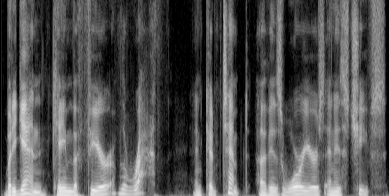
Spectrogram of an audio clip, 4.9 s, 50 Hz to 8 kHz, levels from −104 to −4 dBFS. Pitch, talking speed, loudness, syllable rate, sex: 135 Hz, 195 wpm, -21 LUFS, 4.4 syllables/s, male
